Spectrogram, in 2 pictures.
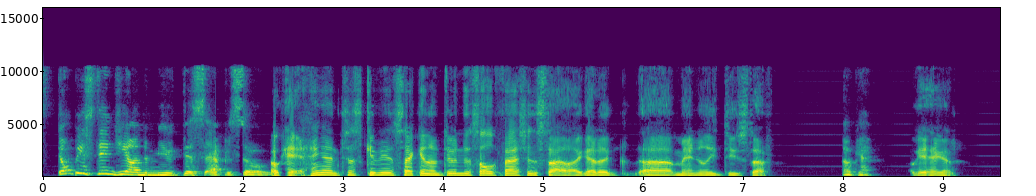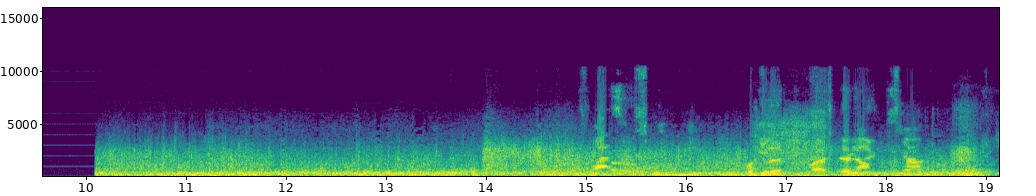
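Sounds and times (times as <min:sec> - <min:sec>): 
speech: 0:00.2 - 0:07.3, 0:08.0 - 0:09.2, 0:16.6 - 0:19.1
thunderstorm with deep continuous rumbling thunder: 0:10.1 - 0:19.1.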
